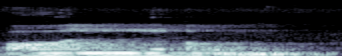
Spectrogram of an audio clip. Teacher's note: lam ketemu lam boleh idgham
